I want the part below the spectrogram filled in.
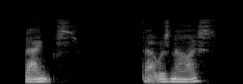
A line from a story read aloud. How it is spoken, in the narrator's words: mumbles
